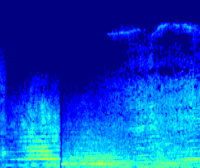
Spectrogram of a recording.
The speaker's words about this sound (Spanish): vamos a escuchar el Mercedes, que nos tiene a todos alucinados.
